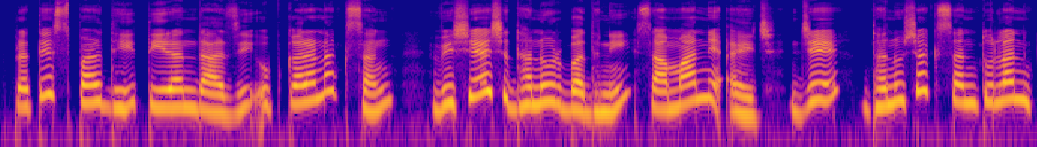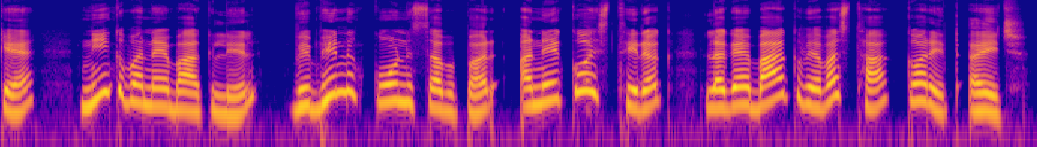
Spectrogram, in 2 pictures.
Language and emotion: Maithili, neutral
